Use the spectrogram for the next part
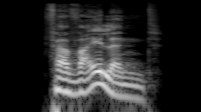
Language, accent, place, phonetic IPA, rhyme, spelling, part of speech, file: German, Germany, Berlin, [fɛɐ̯ˈvaɪ̯lənt], -aɪ̯lənt, verweilend, verb, De-verweilend.ogg
- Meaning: present participle of verweilen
